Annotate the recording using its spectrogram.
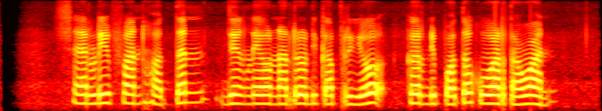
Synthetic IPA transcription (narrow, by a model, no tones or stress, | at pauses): sɛrlifanɦɔt̪ənd͡ʒɨŋlɛɔnardodikapɾiɔkɨrdipɔt̪ɔkuwart̪awan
